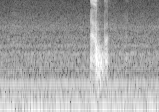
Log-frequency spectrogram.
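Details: Person with hiccups: a single short, sharp gasping hiccup against quiet room hum.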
